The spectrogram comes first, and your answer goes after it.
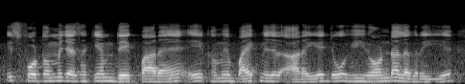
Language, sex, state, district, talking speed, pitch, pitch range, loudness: Hindi, male, Uttar Pradesh, Shamli, 295 wpm, 150 Hz, 135-160 Hz, -16 LUFS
